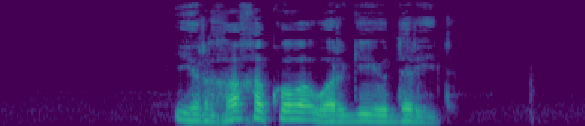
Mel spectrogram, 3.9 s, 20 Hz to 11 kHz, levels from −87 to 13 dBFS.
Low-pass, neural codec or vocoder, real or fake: 9.9 kHz; none; real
